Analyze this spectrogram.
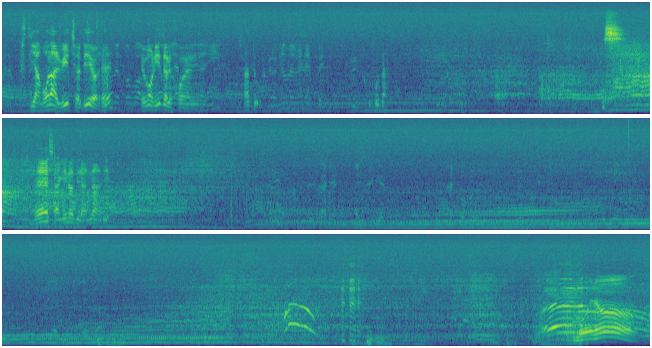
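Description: A rally car engine revs hard and roars past close by.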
